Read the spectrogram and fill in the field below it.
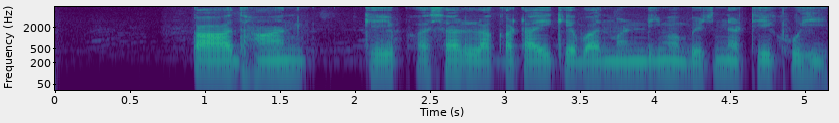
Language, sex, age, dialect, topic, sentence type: Chhattisgarhi, male, 25-30, Western/Budati/Khatahi, agriculture, question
